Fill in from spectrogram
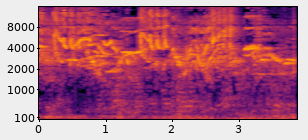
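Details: Oriental magpie-robin lure song, played to get a silent kacer singing quickly: a dense run of high warbled whistles and sweeping trills, with a steady low hum beneath.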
